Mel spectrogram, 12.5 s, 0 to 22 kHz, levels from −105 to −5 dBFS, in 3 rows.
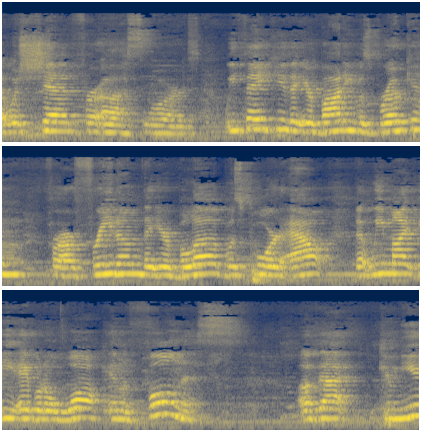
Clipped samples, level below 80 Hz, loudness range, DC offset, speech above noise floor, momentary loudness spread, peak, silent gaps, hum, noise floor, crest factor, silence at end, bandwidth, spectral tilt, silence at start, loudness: under 0.1%; -50 dBFS; 3 LU; under 0.1%; 25 dB; 10 LU; 0 dBFS; none; none; -40 dBFS; 14 dB; 0 s; 16.5 kHz; -5 dB/octave; 0 s; -15 LUFS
